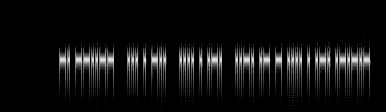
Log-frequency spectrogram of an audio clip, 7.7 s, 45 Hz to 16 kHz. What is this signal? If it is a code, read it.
Morse code, heard as a keyed tone, about 32 wpm, 700 Hz. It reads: N, SED HER FATHER.
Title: Sentences from Top 300 Words and Abbreviations 30wpm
